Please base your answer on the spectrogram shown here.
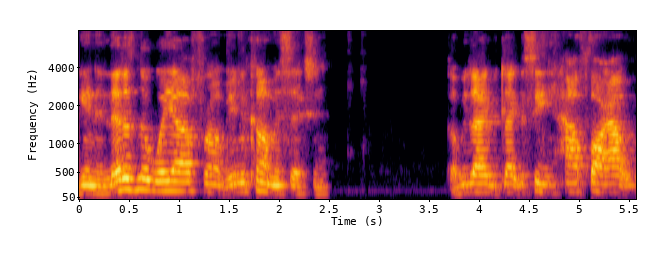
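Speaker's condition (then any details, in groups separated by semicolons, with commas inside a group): No condition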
